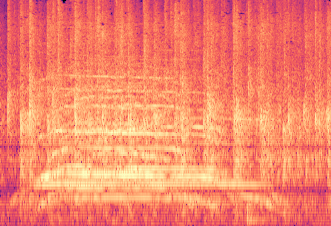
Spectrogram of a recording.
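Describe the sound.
An audience at the Magnet Theater bursts into sustained applause welcoming a guest to the stage, starting abruptly and holding steady for a few seconds, dense clapping from many hands with some voices cheering in the crowd.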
